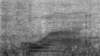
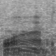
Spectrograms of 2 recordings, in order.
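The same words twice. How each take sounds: First: It is said with a Thai-style pronunciation. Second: It is said with an English-style pronunciation. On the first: This is how Thai speakers say it. "actually the Thais pronounce it" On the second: This is how English speakers say it. "What we say"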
